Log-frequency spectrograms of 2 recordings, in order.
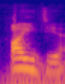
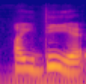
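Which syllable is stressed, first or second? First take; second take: first; second. First: The stress is on the first syllable. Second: The stress is on the second syllable. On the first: The speaker calls it wrong. "Don't say idea" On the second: The speaker calls it right. "The stress is always on the second syllable"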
